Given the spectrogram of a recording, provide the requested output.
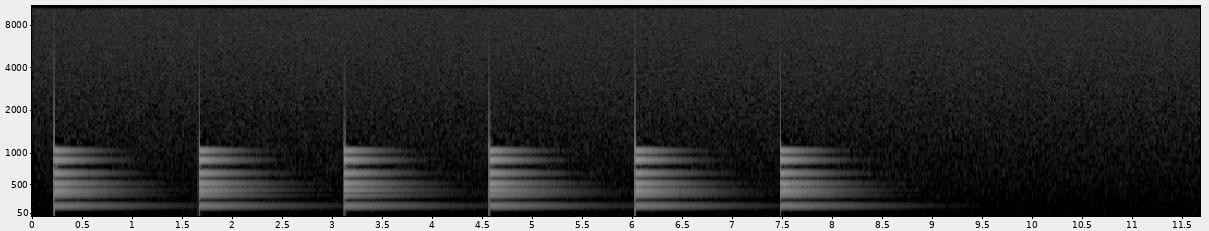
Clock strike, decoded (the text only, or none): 6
